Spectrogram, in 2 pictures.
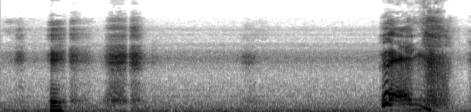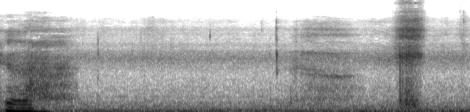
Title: Desperate hitchy sneezes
